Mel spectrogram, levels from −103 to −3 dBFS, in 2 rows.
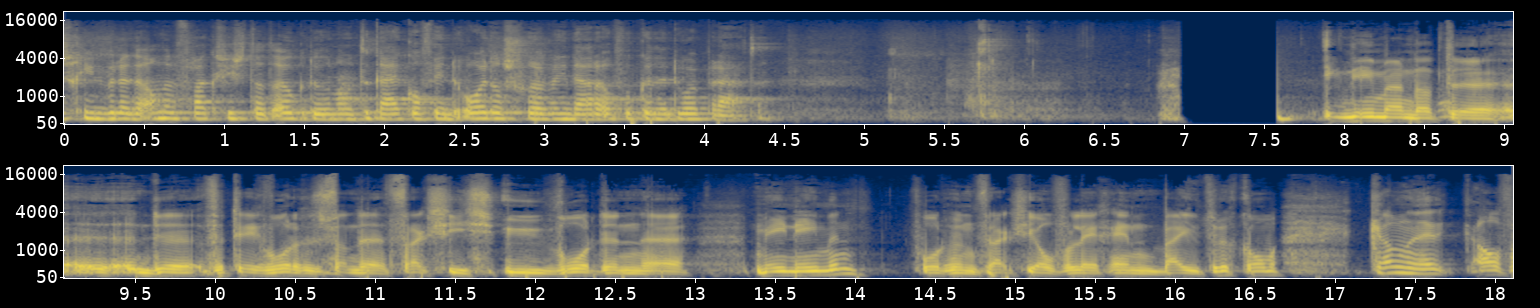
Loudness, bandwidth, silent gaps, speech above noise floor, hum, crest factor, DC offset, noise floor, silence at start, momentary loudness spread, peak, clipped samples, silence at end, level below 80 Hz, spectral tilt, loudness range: -17 LUFS; 16.5 kHz; none; over 73 dB; none; 16 dB; under 0.1%; under -90 dBFS; 0 s; 14 LU; -2 dBFS; under 0.1%; 0 s; -50 dBFS; -5 dB/octave; 9 LU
